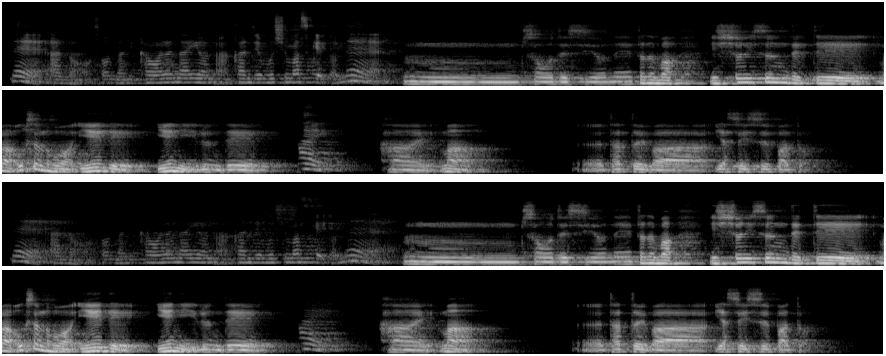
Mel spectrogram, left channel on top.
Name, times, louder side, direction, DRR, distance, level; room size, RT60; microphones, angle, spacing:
voice 1, 0.1-3.9 6.7-6.9 7.2-7.3 7.6-7.8 9.0-9.2 11.8-12.2, left 2 dB, 85° left, 8 dB, 5.7 m, -39 dB
voice 2, 4.0-6.8 7.1-11.5 12.6-13.6 14.6-16.9, right 1 dB, 30° right, 11 dB, 1.9 m, -21 dB
29.5 x 24.5 x 8.2 m, 0.77 s
head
